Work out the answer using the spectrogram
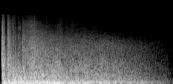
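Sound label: explosion medium generic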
